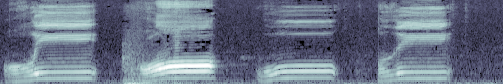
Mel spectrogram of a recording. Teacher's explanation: غین حلق کے اوپر والے حصے سے یہ بھی ادا ہوگا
